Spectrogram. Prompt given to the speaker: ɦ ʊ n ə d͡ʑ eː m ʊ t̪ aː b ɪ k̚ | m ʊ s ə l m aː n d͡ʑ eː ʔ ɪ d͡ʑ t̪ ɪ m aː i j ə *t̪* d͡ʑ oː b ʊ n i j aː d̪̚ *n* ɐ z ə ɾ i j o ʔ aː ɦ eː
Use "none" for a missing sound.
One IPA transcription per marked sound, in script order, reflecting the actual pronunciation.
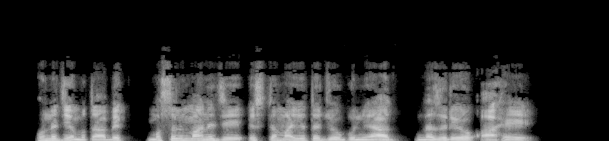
t̪, n

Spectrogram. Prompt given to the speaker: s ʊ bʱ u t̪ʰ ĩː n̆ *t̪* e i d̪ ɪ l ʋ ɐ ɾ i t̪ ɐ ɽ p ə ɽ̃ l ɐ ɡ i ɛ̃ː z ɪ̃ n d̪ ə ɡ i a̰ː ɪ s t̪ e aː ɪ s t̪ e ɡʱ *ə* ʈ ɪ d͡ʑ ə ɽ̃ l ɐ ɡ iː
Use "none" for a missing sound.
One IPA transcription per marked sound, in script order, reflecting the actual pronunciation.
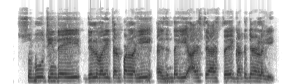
d̪, ɐ

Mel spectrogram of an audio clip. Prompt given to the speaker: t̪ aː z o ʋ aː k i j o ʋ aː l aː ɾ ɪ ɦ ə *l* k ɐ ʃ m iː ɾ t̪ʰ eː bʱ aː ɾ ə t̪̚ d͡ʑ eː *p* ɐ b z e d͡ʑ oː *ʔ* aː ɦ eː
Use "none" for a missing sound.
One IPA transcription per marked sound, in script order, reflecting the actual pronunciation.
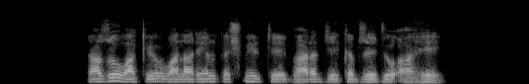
l, k, ʔ

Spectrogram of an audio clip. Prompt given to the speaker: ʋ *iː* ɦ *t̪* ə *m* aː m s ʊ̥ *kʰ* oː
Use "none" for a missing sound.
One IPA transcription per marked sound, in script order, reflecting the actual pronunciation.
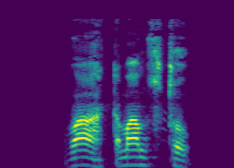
aː, t̪, m, ʈʰ

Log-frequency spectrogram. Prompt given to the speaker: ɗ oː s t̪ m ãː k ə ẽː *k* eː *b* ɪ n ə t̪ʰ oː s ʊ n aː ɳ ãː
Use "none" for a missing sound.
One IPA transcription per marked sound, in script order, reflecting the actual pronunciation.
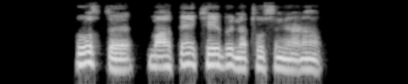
kʰ, b

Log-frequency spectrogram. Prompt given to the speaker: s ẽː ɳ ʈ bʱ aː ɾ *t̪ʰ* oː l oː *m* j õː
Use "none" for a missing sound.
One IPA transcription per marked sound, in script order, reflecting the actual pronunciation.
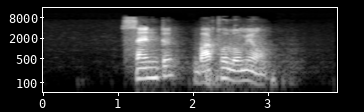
t̪ʰ, m

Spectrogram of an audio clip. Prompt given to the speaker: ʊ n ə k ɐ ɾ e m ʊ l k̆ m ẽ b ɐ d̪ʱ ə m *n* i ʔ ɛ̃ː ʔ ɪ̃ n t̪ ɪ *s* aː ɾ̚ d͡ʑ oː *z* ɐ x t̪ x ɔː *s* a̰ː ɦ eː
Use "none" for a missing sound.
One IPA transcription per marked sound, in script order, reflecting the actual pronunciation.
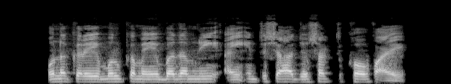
n, ʃ, s, f

